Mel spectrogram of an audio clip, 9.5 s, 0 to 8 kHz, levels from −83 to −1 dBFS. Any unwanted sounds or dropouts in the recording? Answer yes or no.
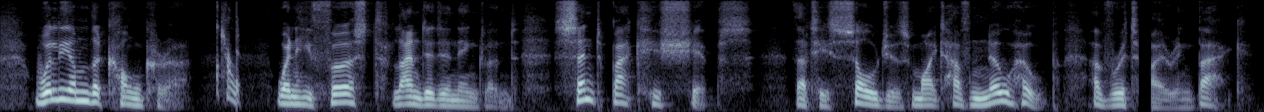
yes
